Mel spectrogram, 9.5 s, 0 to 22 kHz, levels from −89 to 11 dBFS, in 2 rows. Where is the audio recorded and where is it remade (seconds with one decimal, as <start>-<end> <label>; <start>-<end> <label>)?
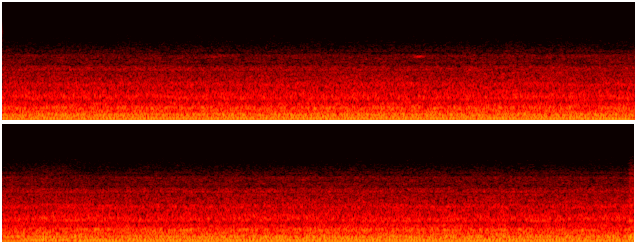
0.0-4.3 recorded; 4.3-5.7 remade; 5.7-9.5 recorded

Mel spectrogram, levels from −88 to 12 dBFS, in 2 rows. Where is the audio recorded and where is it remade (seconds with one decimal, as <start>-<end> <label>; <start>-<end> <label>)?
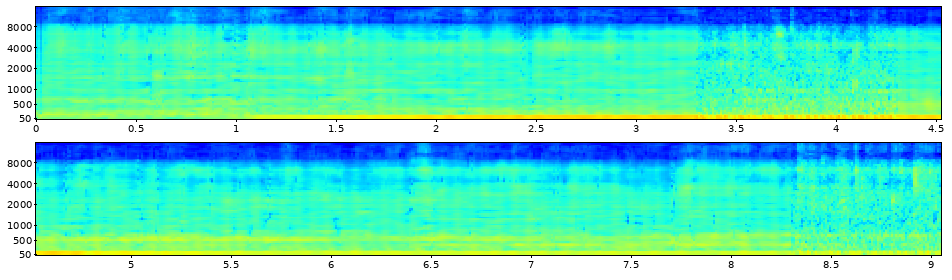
0.0-3.3 remade; 3.3-4.3 recorded; 4.3-8.3 remade; 8.3-9.1 recorded

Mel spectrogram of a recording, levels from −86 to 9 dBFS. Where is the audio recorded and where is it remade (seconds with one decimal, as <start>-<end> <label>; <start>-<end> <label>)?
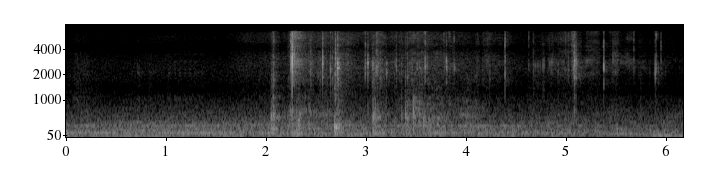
0.0-5.1 recorded; 5.1-6.2 remade

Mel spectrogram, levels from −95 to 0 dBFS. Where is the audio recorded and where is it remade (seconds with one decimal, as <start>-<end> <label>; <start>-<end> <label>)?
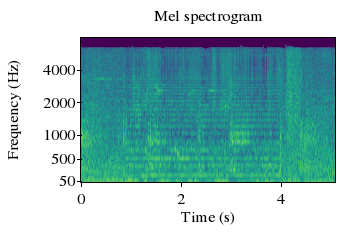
0.0-0.9 recorded; 0.9-4.0 remade; 4.0-5.1 recorded

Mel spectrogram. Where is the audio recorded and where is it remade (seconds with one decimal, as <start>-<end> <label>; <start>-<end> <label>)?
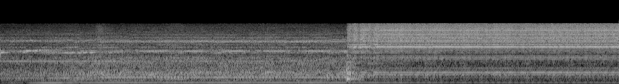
0.0-0.8 remade; 0.8-1.3 recorded; 1.3-3.3 remade; 3.3-6.2 recorded

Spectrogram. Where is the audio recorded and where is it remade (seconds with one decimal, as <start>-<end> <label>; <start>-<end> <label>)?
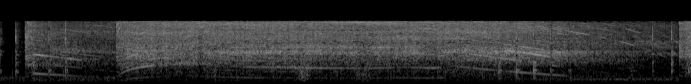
0.0-2.6 recorded; 2.6-3.2 remade; 3.2-6.9 recorded

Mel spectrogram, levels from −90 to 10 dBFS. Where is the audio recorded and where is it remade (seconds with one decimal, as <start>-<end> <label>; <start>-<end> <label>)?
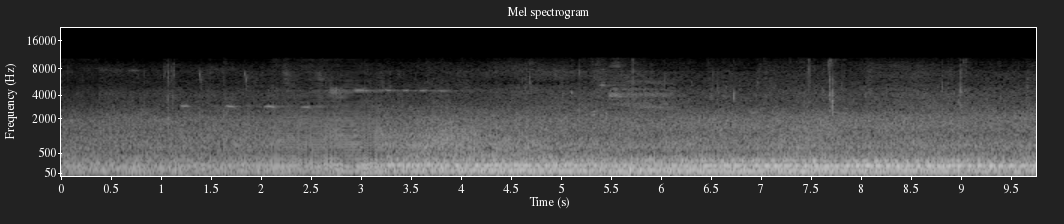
0.0-2.1 recorded; 2.1-3.2 remade; 3.2-9.8 recorded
